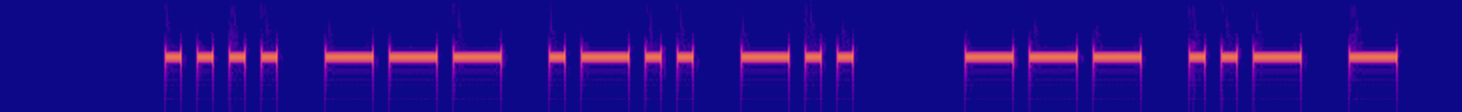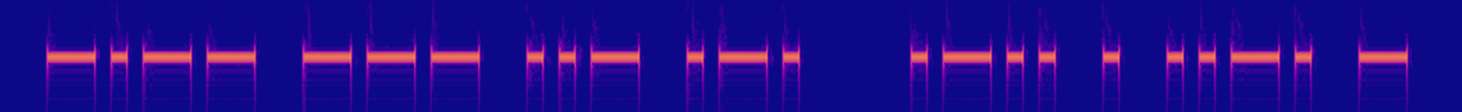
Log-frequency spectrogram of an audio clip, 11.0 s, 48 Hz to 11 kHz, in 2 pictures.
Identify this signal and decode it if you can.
Morse code, heard as a keyed tone, about 20 wpm, 700 Hz. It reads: HOLD OUT YOUR LEFT
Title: Sentences from Top 1000 Words - Review Part 2 - 20wpm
